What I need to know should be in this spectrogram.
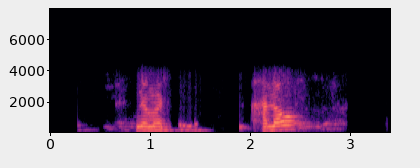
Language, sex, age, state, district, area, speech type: Hindi, female, 60+, Uttar Pradesh, Hardoi, rural, conversation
